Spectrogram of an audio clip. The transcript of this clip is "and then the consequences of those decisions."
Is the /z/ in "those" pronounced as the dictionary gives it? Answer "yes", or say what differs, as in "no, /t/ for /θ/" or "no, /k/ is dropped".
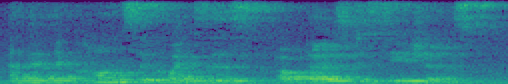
yes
